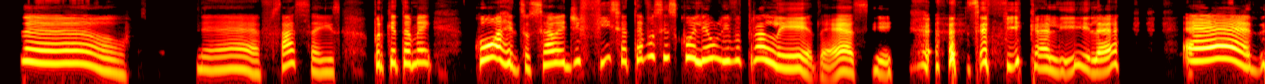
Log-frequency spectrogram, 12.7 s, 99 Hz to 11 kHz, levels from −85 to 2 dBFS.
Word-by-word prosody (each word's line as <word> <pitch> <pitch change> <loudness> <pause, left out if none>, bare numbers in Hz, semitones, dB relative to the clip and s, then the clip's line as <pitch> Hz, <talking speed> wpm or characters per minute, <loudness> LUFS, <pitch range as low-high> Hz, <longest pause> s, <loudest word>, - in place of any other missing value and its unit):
Então, 320 - 0 0.7
né, 230 -3 -6
faça 285 - -5
isso, 195 0 -11 0.3
porque 315 +2 -3
também, 325 +1 -1 0.4
com 420 +4 +5
a 405 - +8
rede 315 -9 -4
social 300 +6 -1
é 330 0 -1
difícil 360 +5 -7
até 390 +3 -6
você 470 0 -4
escolher 440 -4 -1
um 435 - -3
livro 370 0 -4
para 405 +3 0
ler, 245 - +1
desce. 200 -2 -1 0.7
Você 310 +9 +1
fica 275 -4 -4
ali, 215 +3 -4
né, 195 +5 +2 0.7
é. 375 -5 +8
320 Hz, 120 wpm, -19 LUFS, 230-365 Hz, 0.7 s, a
